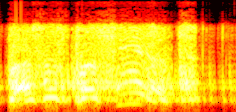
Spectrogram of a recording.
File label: dialog, dialogs german; War Thunder; midway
